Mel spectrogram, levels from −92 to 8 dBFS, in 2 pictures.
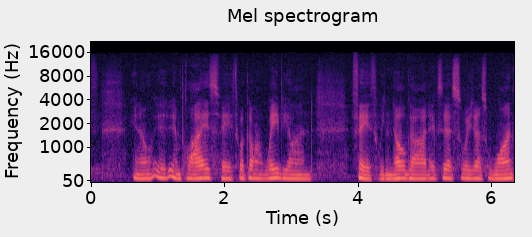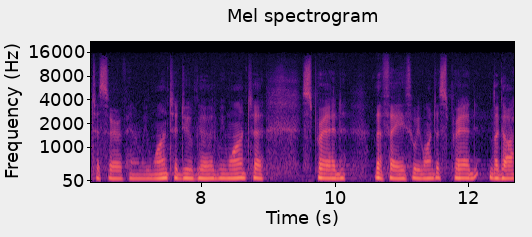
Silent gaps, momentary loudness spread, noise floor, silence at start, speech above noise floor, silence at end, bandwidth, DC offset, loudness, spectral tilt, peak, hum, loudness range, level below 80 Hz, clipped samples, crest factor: none; 11 LU; -47 dBFS; 0.05 s; 22 dB; 0 s; 14.5 kHz; under 0.1%; -26 LUFS; -6.5 dB/octave; -6 dBFS; none; 1 LU; -64 dBFS; under 0.1%; 18 dB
